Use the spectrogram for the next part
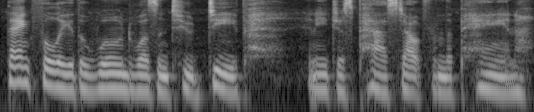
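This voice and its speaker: Blunt tough merc lady in a game, low voice, cool and steady. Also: moderate pace. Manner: blunt, steady, coolly threatening. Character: tough, blunt female desert mercenary, young adult. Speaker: game character. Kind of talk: video game voice acting.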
